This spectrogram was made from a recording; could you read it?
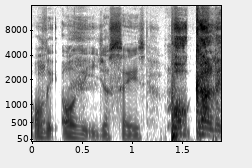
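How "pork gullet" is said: loud, high-pitched shriek. Trying another line of the same impression: bad Saw Gerrera impression. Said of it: "I can't do a good Saw Gerrera impression".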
